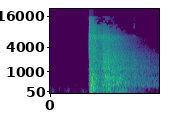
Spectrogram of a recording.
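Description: A single hunting-rifle shot, sudden and loud, about a second in. Its report rolls away and fades over the following second and more.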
